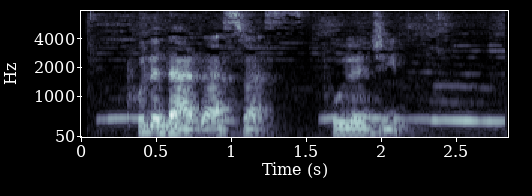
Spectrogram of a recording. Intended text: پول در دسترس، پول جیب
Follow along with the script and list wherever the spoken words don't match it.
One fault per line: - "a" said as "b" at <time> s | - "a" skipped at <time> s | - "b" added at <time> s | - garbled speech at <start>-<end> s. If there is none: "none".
none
